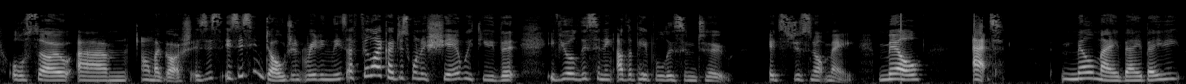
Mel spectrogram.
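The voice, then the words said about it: Australian accent. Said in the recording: “love an Aussie accent”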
